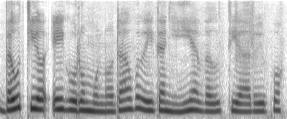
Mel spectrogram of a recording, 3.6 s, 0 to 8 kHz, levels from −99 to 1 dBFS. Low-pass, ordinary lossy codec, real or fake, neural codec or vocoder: none; none; fake; codec, 16 kHz, 0.8 kbps, ZipCodec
